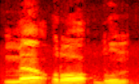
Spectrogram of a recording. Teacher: ما مرققة، ثم راء مفخمة، ثم ضاد مفخمة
